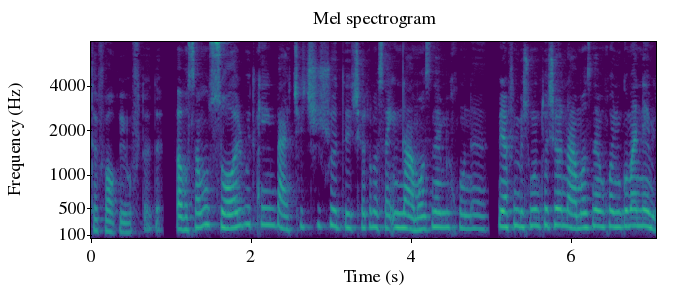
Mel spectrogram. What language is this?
Persian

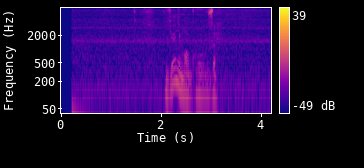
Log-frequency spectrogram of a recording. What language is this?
Russian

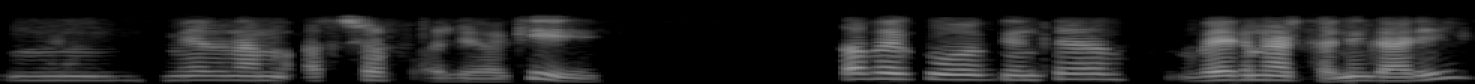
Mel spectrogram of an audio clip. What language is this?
Nepali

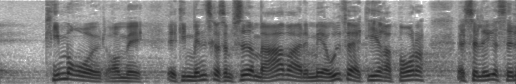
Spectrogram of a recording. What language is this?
Danish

